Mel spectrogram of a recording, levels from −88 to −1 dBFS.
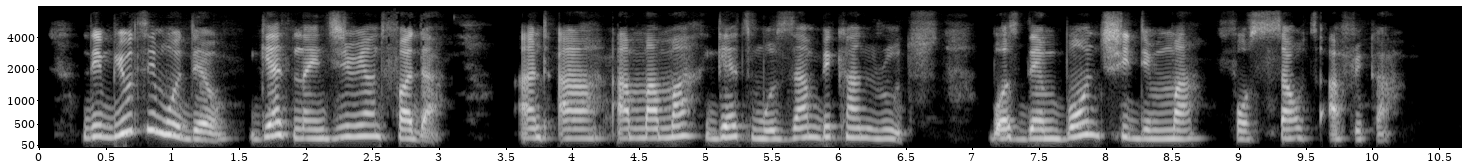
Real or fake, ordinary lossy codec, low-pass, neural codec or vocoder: fake; AAC, 48 kbps; 7.2 kHz; autoencoder, 48 kHz, 128 numbers a frame, DAC-VAE, trained on Japanese speech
